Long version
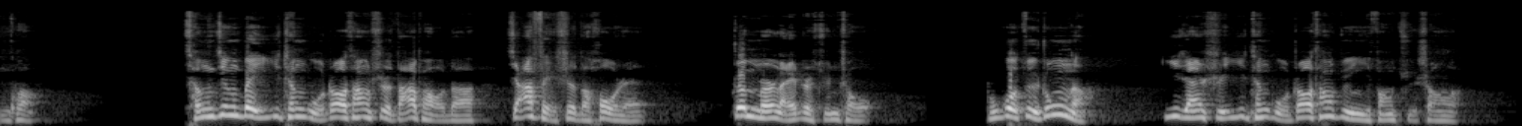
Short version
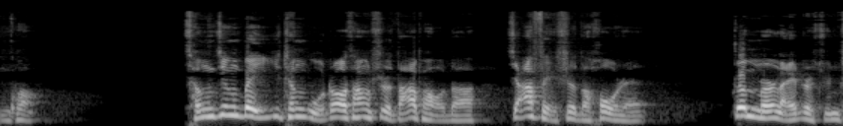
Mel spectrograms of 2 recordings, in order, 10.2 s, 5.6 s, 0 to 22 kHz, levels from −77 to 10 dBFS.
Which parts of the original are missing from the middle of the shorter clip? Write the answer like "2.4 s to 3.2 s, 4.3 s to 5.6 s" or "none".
none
